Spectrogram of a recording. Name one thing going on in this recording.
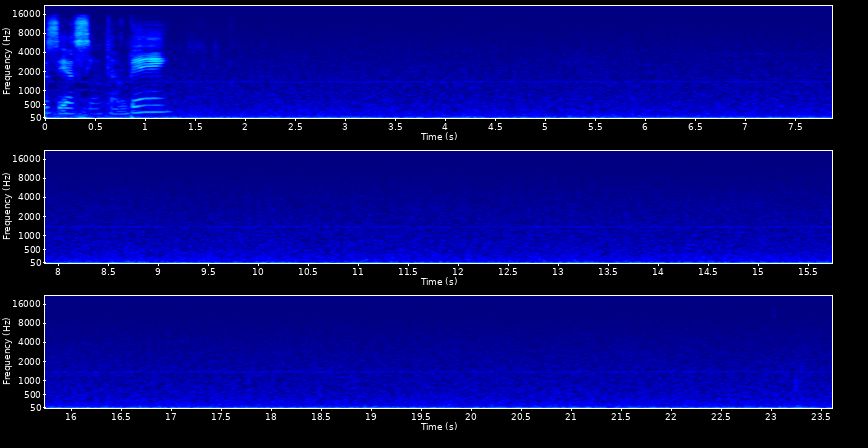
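Fingers softly knead and press modelling clay.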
